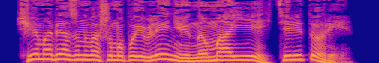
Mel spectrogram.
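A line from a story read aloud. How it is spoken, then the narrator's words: Loud. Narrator (Russian): громко произнес Ярвинин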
